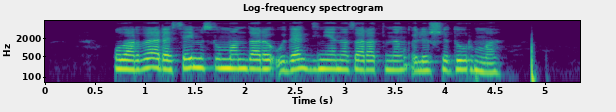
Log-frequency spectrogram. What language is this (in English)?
Bashkir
